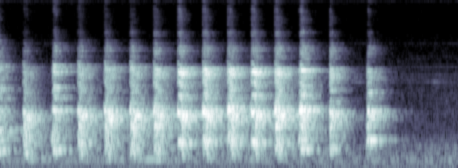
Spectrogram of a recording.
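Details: A chukar partridge delivers a brisk run of about fourteen rasping chuck notes that build in strength and then stop abruptly into silence.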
